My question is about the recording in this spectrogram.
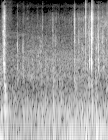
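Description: A wire crab trap being hauled up by its rope alongside a small boat, over a steady low rumble of wind on the microphone. There is a sharp knock at the start and another near the end as the trap comes up to the gunwale.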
